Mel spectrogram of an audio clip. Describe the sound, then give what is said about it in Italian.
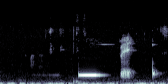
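A phone call is dialed on speakerphone: a few short electronic beeps, then a sustained tone and a couple of brief ringing bursts, all fairly quiet. “Chiamiamo Domenico. Allora, mettiamo il viva voce.”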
